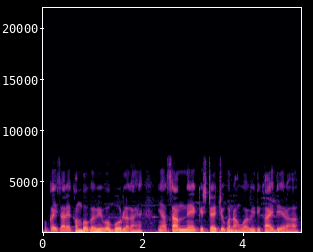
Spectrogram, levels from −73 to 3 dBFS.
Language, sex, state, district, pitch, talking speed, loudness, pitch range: Hindi, male, Uttar Pradesh, Lucknow, 120 Hz, 220 wpm, -18 LUFS, 110-130 Hz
